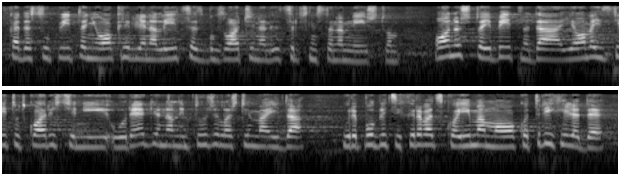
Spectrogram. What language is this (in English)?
Serbian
